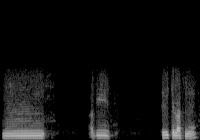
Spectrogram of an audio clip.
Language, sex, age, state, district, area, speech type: Urdu, male, 30-45, Uttar Pradesh, Mau, urban, conversation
